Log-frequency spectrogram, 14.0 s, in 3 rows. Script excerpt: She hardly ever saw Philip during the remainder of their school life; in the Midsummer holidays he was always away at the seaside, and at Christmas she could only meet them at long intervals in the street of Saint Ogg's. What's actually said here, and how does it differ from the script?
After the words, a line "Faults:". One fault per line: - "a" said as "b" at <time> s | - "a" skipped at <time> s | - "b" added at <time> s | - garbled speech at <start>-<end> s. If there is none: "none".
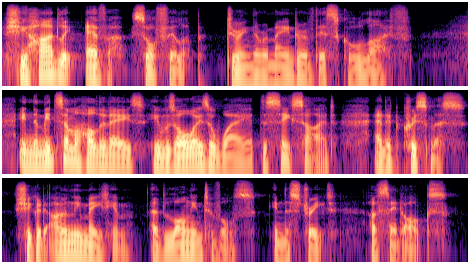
She hardly ever saw Philip during the remainder of their school life; in the Midsummer holidays he was always away at the seaside, and at Christmas she could only meet him at long intervals in the street of Saint Ogg's.
Faults:
- "them" said as "him" at 10.4 s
